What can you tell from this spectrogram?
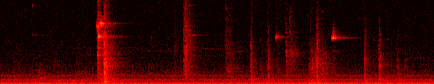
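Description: Snack vending machine being handled and knocked, giving a few light knocks and clicks, the loudest about a second in, and a brief high squeak near four seconds, over a steady low hum.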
